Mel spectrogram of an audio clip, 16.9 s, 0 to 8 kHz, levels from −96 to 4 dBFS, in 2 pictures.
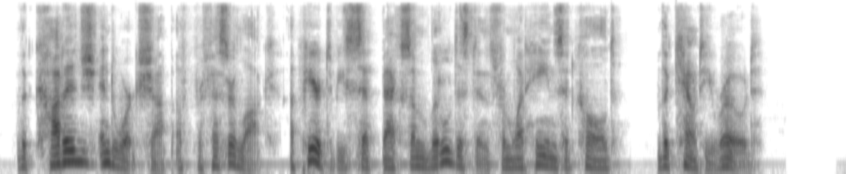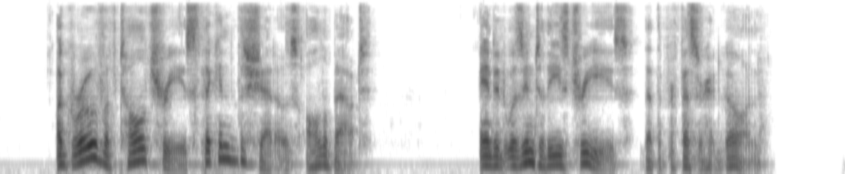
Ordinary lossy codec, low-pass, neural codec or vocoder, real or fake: AAC, 32 kbps; 7.2 kHz; none; real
